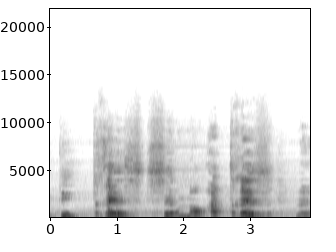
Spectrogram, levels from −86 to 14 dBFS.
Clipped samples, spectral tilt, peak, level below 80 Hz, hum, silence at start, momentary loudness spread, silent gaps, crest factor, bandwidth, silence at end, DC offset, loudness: under 0.1%; -4.5 dB/octave; -4 dBFS; -78 dBFS; none; 0 s; 20 LU; none; 18 dB; 10.5 kHz; 0 s; under 0.1%; -21 LUFS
